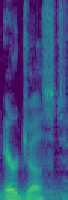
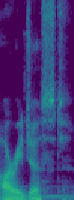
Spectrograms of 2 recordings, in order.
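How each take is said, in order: First: The first part sounds like 'air'. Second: The first part sounds like 'ari'. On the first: The speaker calls it wrong. "I always want to say Air Just" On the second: The speaker calls it right. "reflips that I and that R back to Ari Just"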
